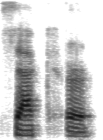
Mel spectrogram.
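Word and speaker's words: Saqr: Uh, it's pronounced uh sakur with a soft a like sacker.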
